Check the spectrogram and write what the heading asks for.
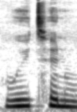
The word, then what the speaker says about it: Wootton: pronounced Wooten W.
